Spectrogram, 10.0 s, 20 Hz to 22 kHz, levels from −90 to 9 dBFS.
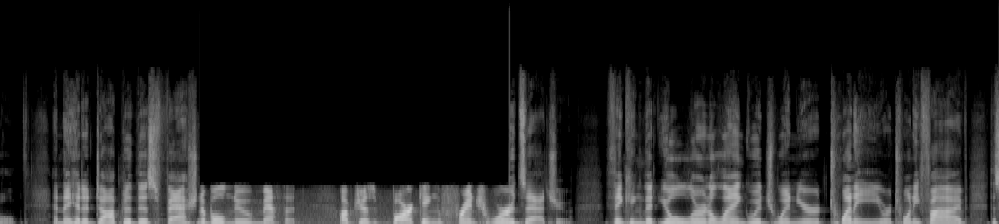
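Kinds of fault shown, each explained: Input switched to a poorer device: From 2.0 to 5.1 s the sound turns dull and boxy, with nothing above 3.8 kHz and a new, faint noise floor, then clears again, with no gap and little level change, likely from the recording switching to a narrower-band input device and back.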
